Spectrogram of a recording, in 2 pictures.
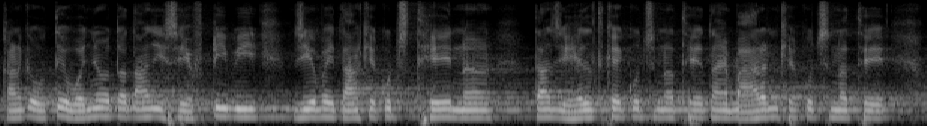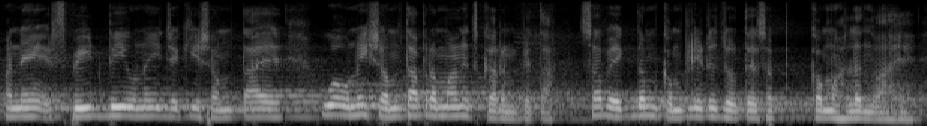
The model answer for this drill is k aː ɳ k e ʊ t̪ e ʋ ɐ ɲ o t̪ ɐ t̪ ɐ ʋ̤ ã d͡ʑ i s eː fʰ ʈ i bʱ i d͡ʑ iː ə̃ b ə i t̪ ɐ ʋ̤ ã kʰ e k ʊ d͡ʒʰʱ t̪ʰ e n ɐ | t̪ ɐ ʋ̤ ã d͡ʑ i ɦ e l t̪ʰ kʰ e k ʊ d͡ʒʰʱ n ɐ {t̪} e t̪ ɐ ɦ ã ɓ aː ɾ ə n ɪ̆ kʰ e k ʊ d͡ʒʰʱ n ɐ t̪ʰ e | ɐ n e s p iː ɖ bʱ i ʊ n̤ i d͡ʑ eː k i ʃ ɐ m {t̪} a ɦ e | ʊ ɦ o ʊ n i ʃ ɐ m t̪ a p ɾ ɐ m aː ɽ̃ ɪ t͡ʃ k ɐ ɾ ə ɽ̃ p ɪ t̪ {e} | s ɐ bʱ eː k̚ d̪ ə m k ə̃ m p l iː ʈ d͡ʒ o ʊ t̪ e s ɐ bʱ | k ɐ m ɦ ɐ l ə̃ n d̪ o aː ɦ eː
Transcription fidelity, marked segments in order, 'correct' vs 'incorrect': incorrect, correct, incorrect

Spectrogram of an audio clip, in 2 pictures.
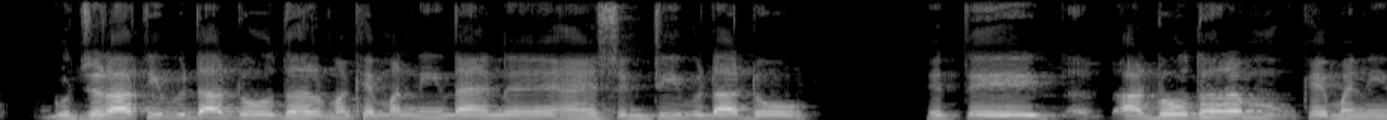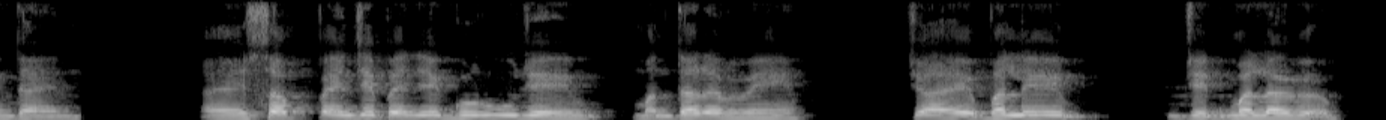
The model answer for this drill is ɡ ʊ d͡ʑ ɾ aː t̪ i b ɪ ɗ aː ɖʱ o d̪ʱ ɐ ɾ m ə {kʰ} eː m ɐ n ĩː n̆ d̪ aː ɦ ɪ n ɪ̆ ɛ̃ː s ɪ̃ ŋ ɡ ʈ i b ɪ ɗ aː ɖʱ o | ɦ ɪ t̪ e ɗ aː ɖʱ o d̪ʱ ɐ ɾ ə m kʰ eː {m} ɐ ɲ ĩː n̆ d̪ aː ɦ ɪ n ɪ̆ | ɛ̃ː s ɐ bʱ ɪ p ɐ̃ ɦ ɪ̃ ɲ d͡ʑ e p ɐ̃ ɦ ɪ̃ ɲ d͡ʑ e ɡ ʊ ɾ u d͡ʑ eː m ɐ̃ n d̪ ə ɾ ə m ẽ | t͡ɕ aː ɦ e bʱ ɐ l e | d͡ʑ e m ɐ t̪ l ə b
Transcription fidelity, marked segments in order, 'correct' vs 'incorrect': correct, correct

